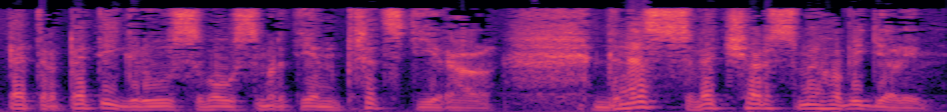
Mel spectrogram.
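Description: A man reading an audiobook, voicing an agitated teenage boy who pleads and shouts urgently. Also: low-pitched, animated, breathy edge.

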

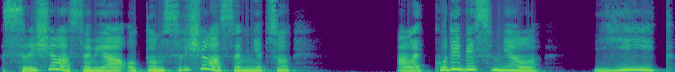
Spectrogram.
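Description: A woman voicing a hunched old witch in a folk tale, speaking slowly and gravely like a worried grandmother. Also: on the high side, animated, darkish tone, natural voice. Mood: grave warning. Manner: slow, warning, grandmotherly. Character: old hunched witch Ježibaba, female, caring but grave.

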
